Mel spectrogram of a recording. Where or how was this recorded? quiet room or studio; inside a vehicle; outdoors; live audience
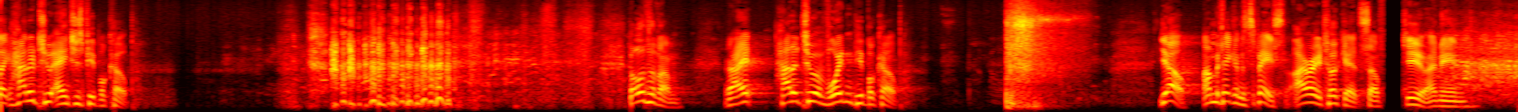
live audience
